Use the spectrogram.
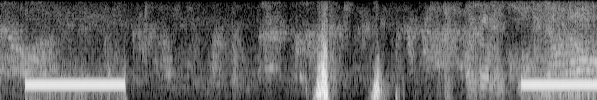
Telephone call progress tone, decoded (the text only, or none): ringback tone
